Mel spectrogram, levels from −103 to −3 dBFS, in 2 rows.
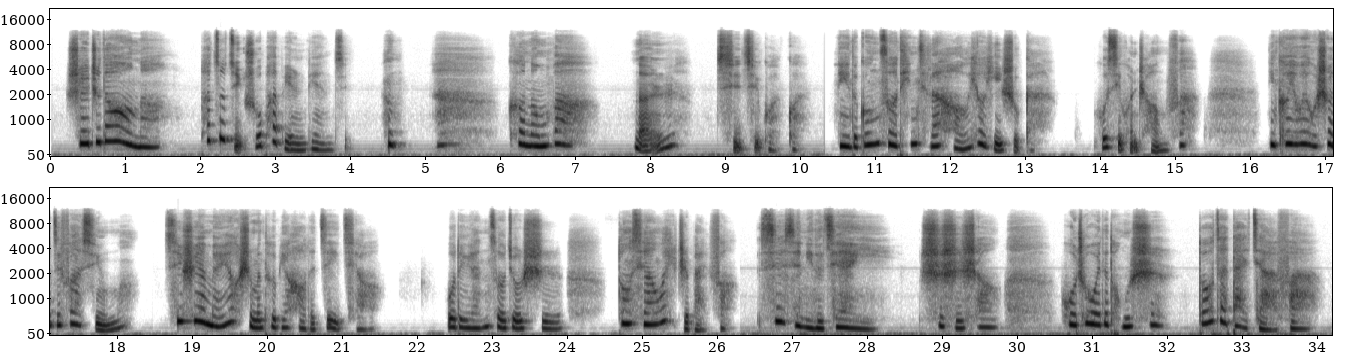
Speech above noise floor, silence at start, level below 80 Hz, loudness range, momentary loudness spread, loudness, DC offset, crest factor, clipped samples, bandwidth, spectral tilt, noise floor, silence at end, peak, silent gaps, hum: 34 dB; 0.25 s; -44 dBFS; 5 LU; 17 LU; -17 LUFS; under 0.1%; 14 dB; under 0.1%; 12.5 kHz; -4.5 dB/octave; -51 dBFS; 0.25 s; -4 dBFS; none; none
